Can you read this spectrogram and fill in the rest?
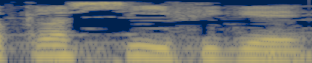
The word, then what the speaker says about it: classifiche: Pensare che dovevamo fare incetta di classifiche da mezzo mondo. – Guarda, ho delle... c'ho in serbo qualcosa. – Certo. Nota come ho messo bene l'accento, ho detto classifiche.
